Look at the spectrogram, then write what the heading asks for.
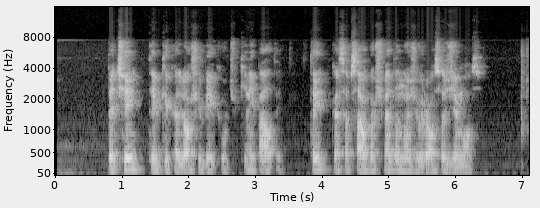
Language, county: Lithuanian, Kaunas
